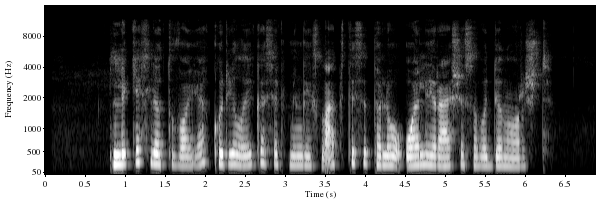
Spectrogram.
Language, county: Lithuanian, Vilnius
